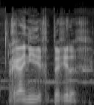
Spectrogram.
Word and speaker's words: Reiner De Ridder: Give me the proper pronunciation of your name. Reiner De Ridder.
